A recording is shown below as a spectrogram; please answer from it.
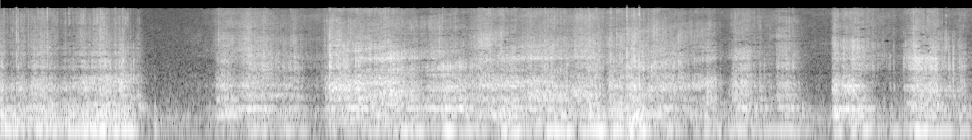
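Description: Long pointed pink nails scratch and comb fine white sand in a black round Zen garden tray. The result is a dense, bright, grainy rasping in bursts, with brief quiet pauses and a faint low hum underneath.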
